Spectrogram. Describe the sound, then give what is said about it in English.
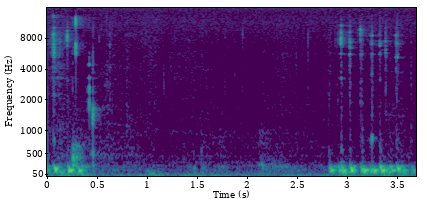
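Quick bursts of computer keyboard typing, fairly quiet, with a short pause between two flurries of rapid key clicks, as a long video game title is typed in. “Yeah, you guys enjoy me typing.”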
